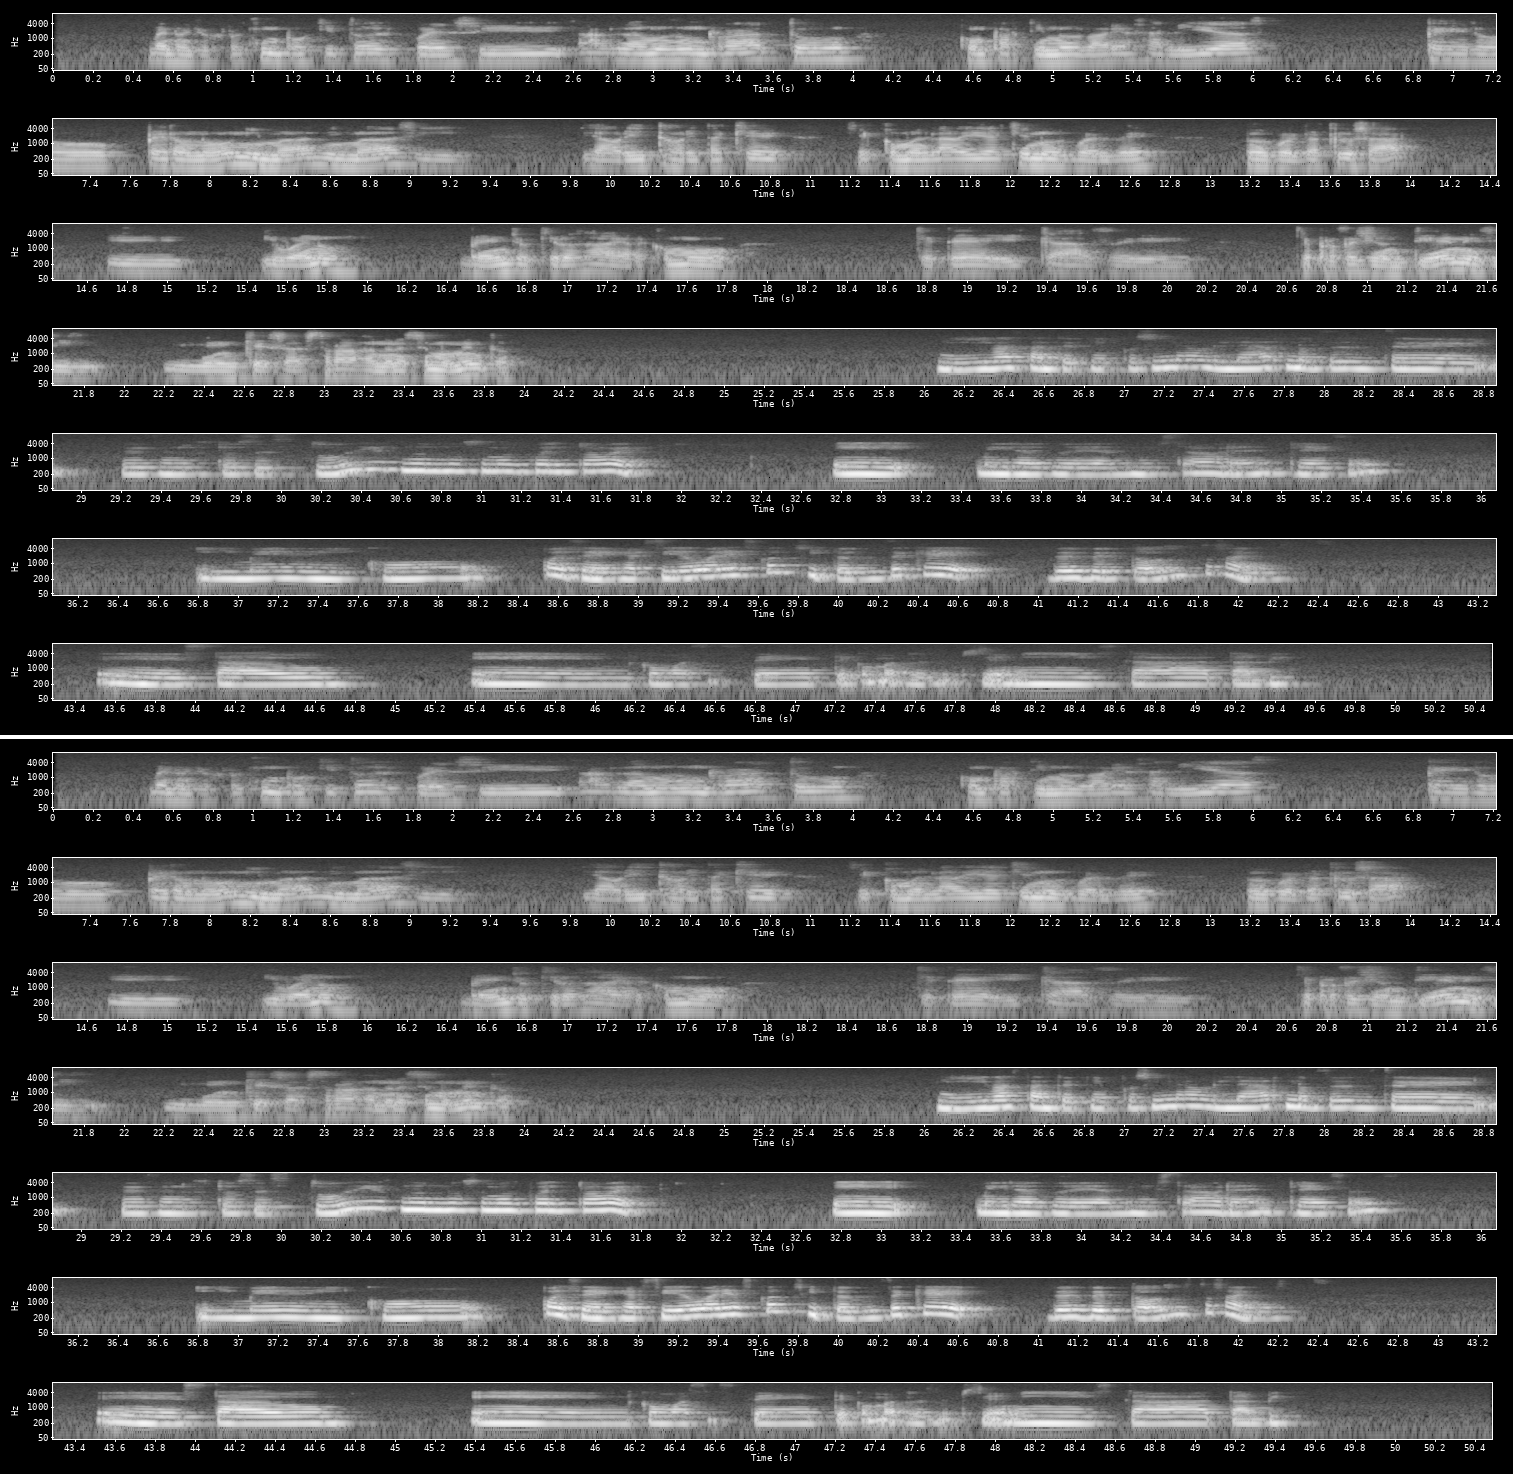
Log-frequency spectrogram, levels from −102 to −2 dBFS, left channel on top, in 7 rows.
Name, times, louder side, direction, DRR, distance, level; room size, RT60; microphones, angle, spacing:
voice 1, 0.5-4.0 4.5-6.0 6.9-9.3 9.9-10.9 11.2-12.7 13.2-14.0 14.7-15.1 15.5-15.9 16.5-17.8 18.7-20.1 20.6-21.9 22.2-24.0, left 4 dB, 90° left, 11 dB, 0.4 m, -26 dB
voice 2, 26.1-28.9 29.2-31.8 32.8-33.1 33.5-35.5 36.8-38.2 38.5-40.7 41.0-42.2 43.5-44.7 45.4-46.5 46.8-49.4, right 3 dB, 55° right, 6 dB, 0.4 m, -19 dB
4.9 x 2.0 x 4.1 m, 0.41 s
head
